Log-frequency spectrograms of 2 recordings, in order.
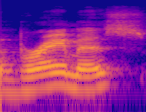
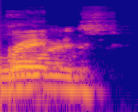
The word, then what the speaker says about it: Brahmas: Yes, and they're pronouncing the Brahmas. Some of us, we pronounce it Brahmas, but they call it the Brahmas.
